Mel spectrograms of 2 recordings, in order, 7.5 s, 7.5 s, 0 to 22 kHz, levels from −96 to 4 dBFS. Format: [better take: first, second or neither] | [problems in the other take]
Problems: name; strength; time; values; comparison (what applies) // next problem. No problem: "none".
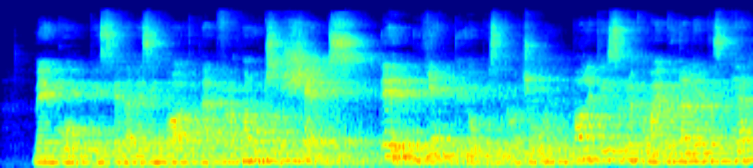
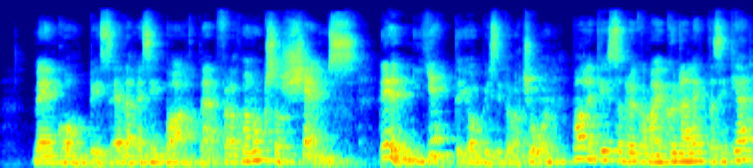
second | room echo; strong; dies away in 2.1 s; slight in the second // off-mic speech; far; far in the second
